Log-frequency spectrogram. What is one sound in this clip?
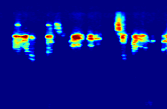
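A man speaks calmly, heard thinly through an online call.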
